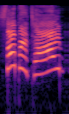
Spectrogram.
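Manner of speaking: excited surprise. Acted. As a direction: jump at the idea of supper. Puppet mishears excitedly.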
